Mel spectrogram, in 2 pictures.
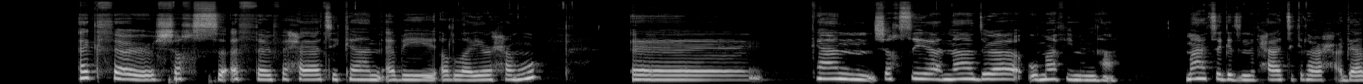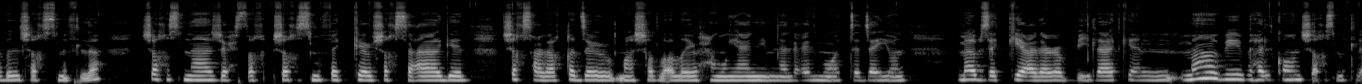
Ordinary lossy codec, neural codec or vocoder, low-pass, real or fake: none; vocoder, 44.1 kHz, 128 mel bands every 512 samples, BigVGAN v2; none; fake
